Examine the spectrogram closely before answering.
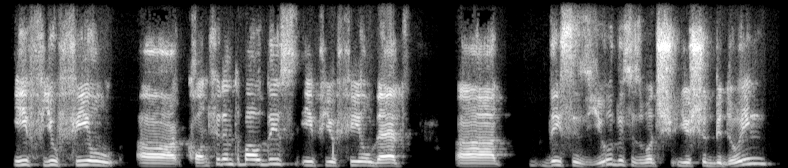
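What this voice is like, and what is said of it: Ukrainian-accented English. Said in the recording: “a random young Ukrainian dude speaking English and it's not even like perfect English ... my accent”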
